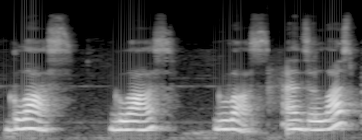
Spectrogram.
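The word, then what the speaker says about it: глаз: will give you an example in word glass glass glass in the end we've got letter z but we pronounce the sound as so so we pronounce glass glass glass and the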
